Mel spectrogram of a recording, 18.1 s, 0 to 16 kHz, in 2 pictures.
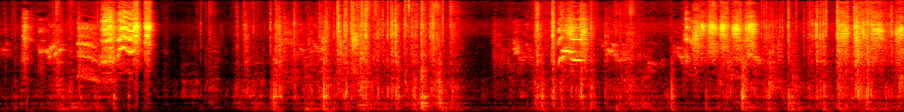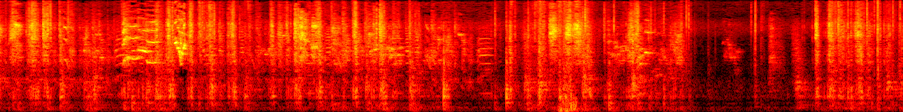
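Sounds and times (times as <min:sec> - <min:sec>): budgerigars chattering: 0:00.0 - 0:01.6, 0:05.0 - 0:17.0.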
